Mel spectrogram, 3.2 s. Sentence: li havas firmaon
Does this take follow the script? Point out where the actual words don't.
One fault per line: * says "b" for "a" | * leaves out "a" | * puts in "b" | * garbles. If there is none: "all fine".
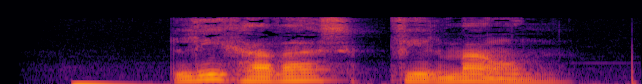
all fine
